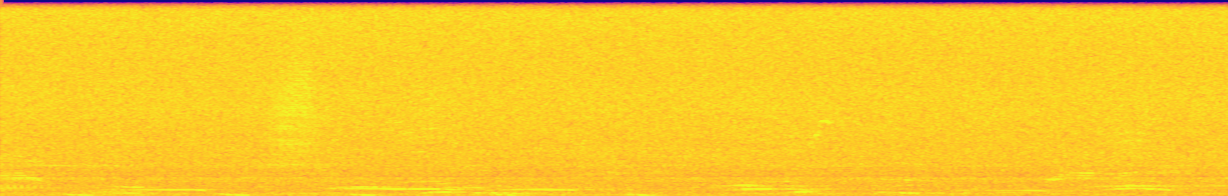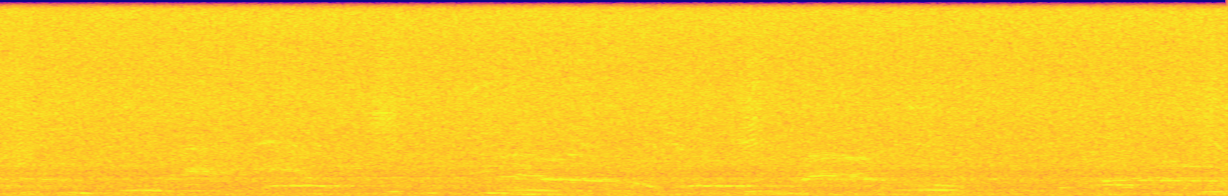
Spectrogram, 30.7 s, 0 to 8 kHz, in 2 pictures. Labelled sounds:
13.3	13.7	humpback whale, 0.83 to 1.1 kHz
18.5	18.8	humpback whale, 2.1 to 2.3 kHz
21.6	22.2	humpback whale, 0.80 to 0.93 kHz
25.4	25.8	humpback whale, 0.80 to 1.1 kHz

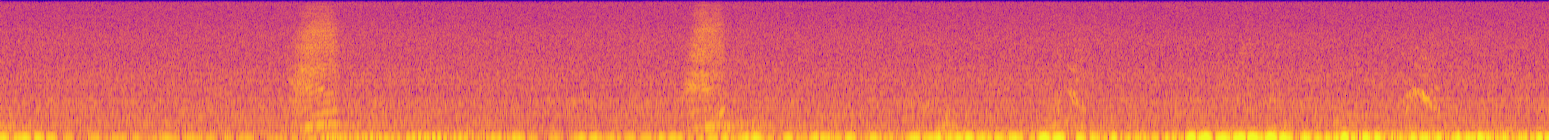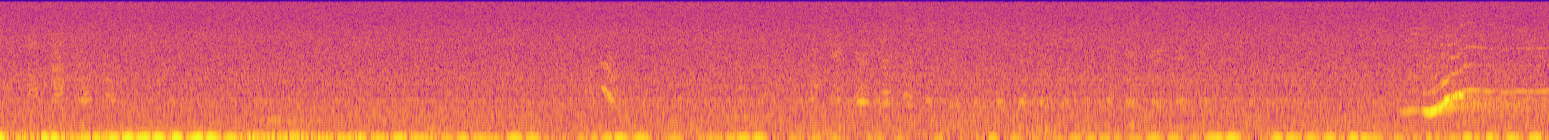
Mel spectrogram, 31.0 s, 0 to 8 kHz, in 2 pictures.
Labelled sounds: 0.3	0.8	humpback whale, 0.83 to 0.99 kHz
6.8	7.2	humpback whale, 0.99 to 1.3 kHz
14.1	14.3	humpback whale, 0.80 to 1.1 kHz
29.7	30.5	humpback whale, 0.80 to 3.1 kHz

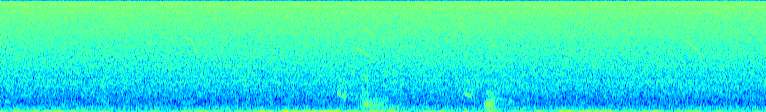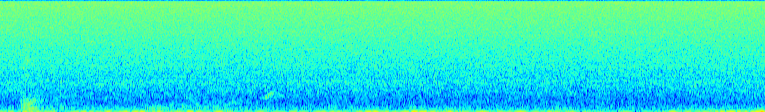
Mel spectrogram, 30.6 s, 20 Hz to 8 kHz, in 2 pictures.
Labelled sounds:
13.7	14.0	humpback whale, 1.9 to 2.9 kHz

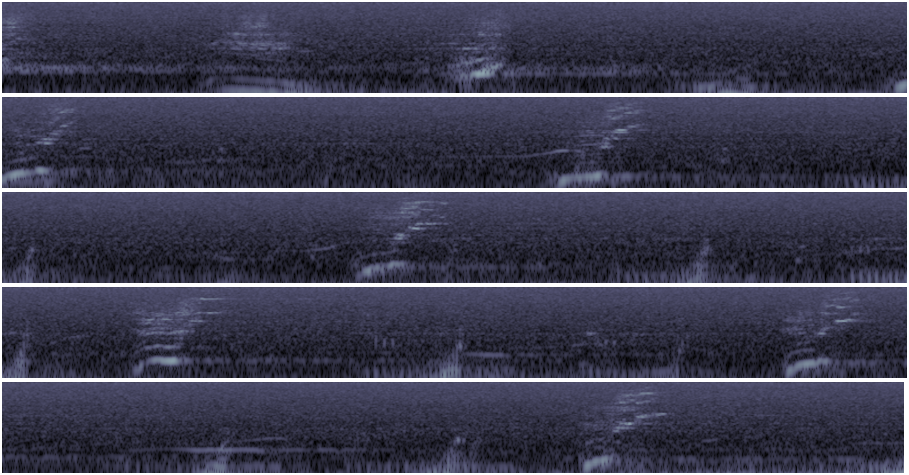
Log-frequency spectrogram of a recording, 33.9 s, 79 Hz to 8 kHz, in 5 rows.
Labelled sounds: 1.8	2.1	humpback whale, 0.80 to 1.1 kHz
11.1	11.6	humpback whale, 1.1 to 1.8 kHz
16.5	16.9	humpback whale, 1.4 to 4.9 kHz
21.3	22.1	humpback whale, 0.80 to 4.5 kHz
31.7	32.2	humpback whale, 0.80 to 2.3 kHz

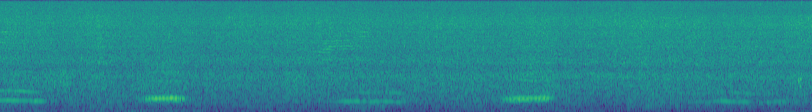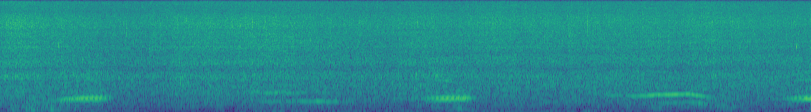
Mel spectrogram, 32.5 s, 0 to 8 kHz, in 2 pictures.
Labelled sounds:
6.3	7.1	humpback whale, 1.9 to 2.4 kHz

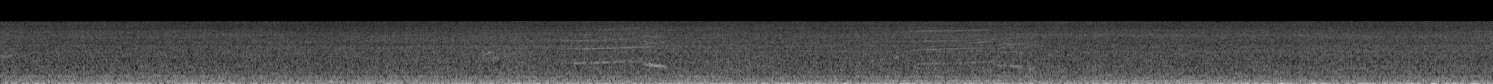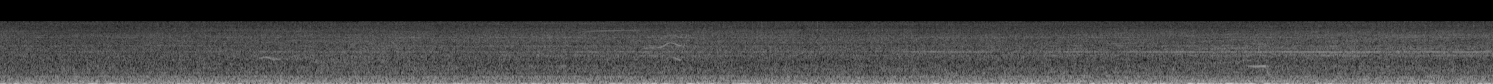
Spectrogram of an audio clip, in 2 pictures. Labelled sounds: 5.6	6.7	killer whale, southern resident, 0.79 to 5.5 kHz
9.6	10.3	killer whale, southern resident, 0.82 to 3.4 kHz
20.7	21.8	killer whale, southern resident, 1.2 to 5.8 kHz

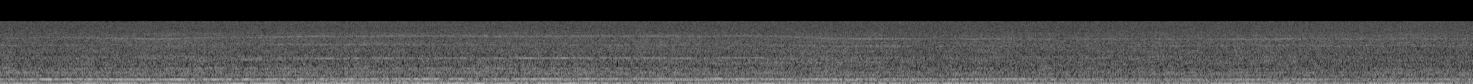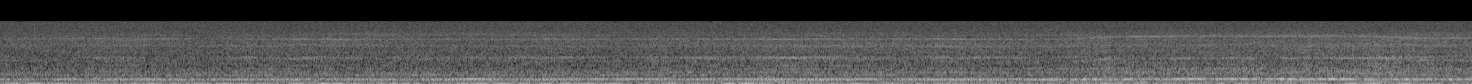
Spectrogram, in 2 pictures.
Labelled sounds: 2.6	3.3	vessel noise, 3.5 to 3.8 kHz
8.0	8.9	vessel noise, 3.1 to 3.5 kHz
25.5	27.0	vessel noise, 3.3 to 3.8 kHz
28.5	29.4	vessel noise, 3.2 to 3.6 kHz

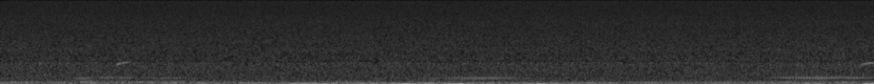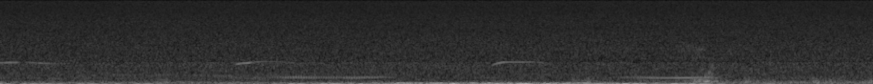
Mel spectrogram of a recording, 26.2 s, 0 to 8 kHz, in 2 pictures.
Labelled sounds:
13.0	13.4	humpback whale, 0.80 to 0.83 kHz
16.7	17.1	humpback whale, 0.80 to 0.86 kHz
20.5	21.1	humpback whale, 0.80 to 0.90 kHz

